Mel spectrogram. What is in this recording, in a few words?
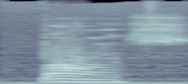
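"kpons", Nigerian Pidgin, male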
